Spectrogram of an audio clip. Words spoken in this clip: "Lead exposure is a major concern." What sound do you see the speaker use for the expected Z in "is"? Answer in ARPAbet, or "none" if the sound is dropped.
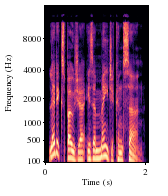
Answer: Z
